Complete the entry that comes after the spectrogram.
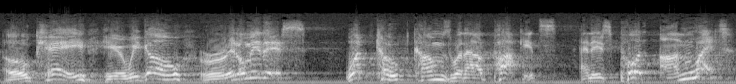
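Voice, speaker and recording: Showy quiz emcee, hammy and patronizing, high voice, animated, music behind. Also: male voice, exaggerated voice, rough recording. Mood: showy, upbeat. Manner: hammy, drawn-out announcer shouts. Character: showy, patronizing male game show host. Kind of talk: audio drama acting as quiz show emcee.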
